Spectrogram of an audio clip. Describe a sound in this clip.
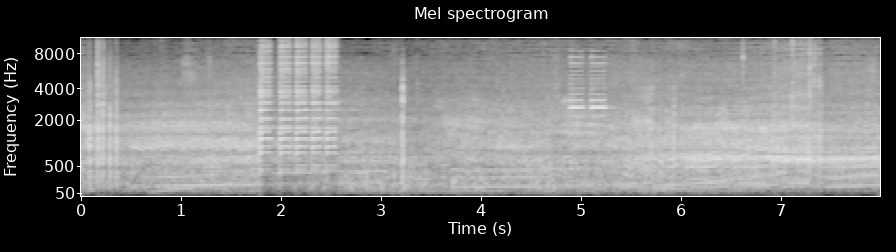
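A powerful car engine revs loudly as the car accelerates past.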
